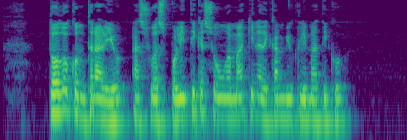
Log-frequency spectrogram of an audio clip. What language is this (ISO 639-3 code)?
glg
